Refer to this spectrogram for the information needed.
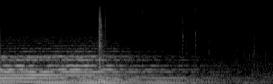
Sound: skull cracking noises

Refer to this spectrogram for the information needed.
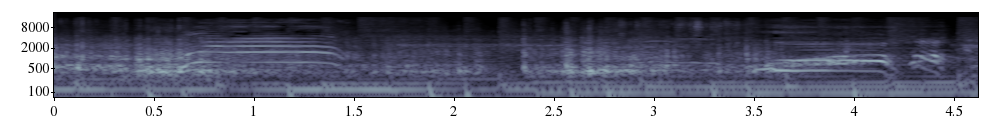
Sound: shrieking

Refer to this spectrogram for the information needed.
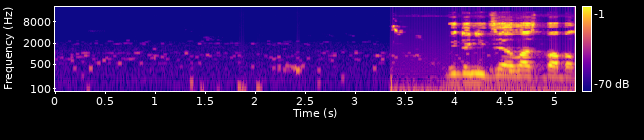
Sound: birds chirping

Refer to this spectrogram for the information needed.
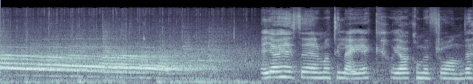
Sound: speaking in foreign language; soft music

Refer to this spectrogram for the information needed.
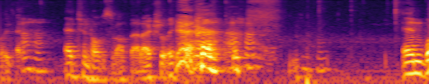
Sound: laughs

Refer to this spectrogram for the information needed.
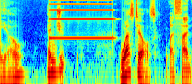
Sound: buzzer

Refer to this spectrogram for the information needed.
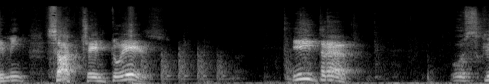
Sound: knocks on the door

